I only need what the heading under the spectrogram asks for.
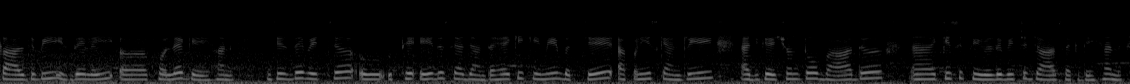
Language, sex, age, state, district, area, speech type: Punjabi, female, 18-30, Punjab, Shaheed Bhagat Singh Nagar, urban, spontaneous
